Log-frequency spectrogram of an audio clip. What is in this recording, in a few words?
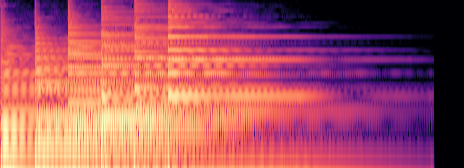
Bb Augmented Bb down Guitar Open F; arpeggiated; JGuitar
